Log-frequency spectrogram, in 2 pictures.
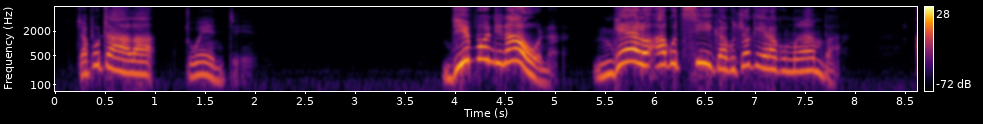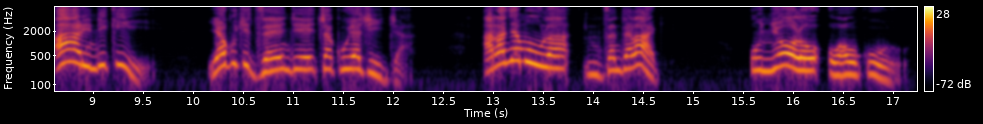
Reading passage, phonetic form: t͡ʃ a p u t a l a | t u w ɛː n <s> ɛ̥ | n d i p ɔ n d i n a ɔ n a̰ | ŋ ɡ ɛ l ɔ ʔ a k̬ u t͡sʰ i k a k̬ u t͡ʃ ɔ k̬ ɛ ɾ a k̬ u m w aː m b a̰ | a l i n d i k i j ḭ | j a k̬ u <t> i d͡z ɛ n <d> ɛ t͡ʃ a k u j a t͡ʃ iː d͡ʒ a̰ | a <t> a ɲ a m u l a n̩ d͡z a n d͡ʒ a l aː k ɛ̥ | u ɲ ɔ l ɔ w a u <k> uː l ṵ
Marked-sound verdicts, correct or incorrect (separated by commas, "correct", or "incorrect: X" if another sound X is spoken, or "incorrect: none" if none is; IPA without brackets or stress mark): incorrect: t, incorrect: t͡ʃ, incorrect: d͡ʒ, correct, correct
